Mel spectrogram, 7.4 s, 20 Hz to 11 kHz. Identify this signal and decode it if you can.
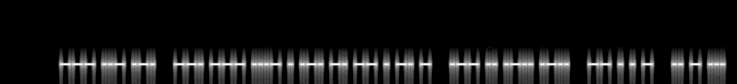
Morse code, heard as a keyed tone, about 40 wpm, 700 Hz. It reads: OUR GOVERNMENT WILL MEET ITS
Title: Sentences from Top 1200 Words 40wpm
